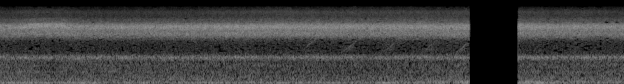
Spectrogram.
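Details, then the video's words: Steady high-pitched wall of sound from billions of periodical cicadas emerging after 17 years underground in Illinois, broken by a half-second gap of silence near the end before the drone resumes. "Billions of Periodical Cicadas Emerge After 17 Years Underground Cicadas Making Noise Illinois State"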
